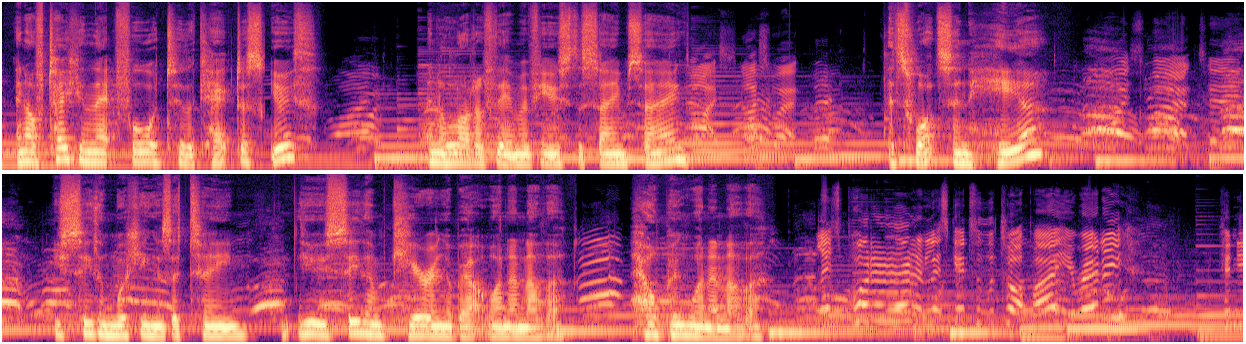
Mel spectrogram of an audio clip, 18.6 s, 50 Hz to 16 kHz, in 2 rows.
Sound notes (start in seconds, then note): 7.6 youth chant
